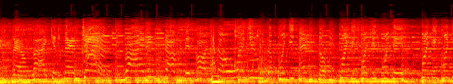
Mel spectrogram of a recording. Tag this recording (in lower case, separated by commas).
rock and roll, music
